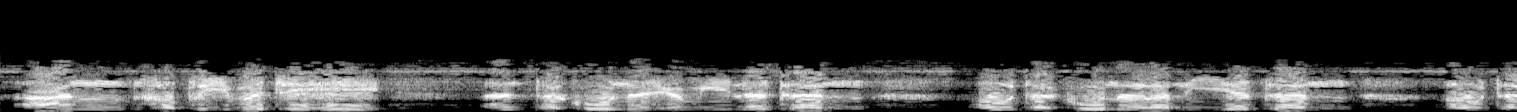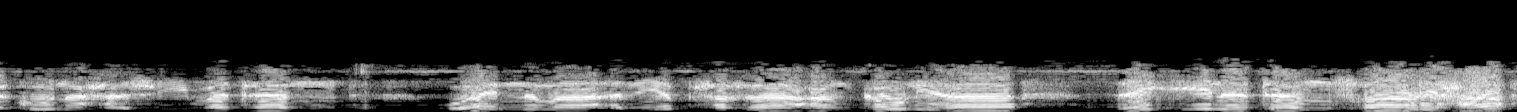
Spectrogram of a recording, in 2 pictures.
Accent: Syria; كما يقولون عندنا في سوريا: بالسريج والفتيل.

